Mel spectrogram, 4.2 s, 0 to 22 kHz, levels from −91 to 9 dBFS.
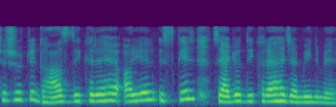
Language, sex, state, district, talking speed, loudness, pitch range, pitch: Hindi, female, Chhattisgarh, Korba, 200 wpm, -15 LUFS, 215-270 Hz, 235 Hz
